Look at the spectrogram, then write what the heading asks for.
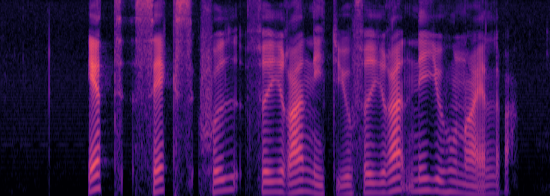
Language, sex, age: Swedish, male, 24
